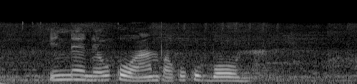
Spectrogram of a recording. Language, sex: Xhosa, female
